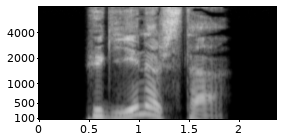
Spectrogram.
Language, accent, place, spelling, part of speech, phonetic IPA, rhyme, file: German, Germany, Berlin, hygienischster, adjective, [hyˈɡi̯eːnɪʃstɐ], -eːnɪʃstɐ, De-hygienischster.ogg
- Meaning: inflection of hygienisch: 1. strong/mixed nominative masculine singular superlative degree 2. strong genitive/dative feminine singular superlative degree 3. strong genitive plural superlative degree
